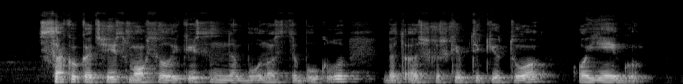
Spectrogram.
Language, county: Lithuanian, Vilnius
